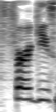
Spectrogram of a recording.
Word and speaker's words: Fergie: Om du uttalar Fergies namn fel en gång till. Det är ett G. – Är det ett G? – G. – G. Fergie.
